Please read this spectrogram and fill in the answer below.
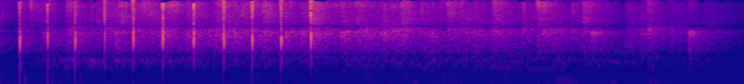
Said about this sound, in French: On les applaudit.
